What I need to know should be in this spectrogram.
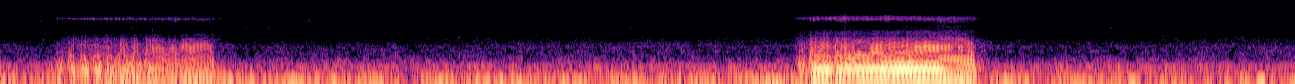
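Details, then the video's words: A small dog snoring big in its sleep: two rasping, harmonic snores roughly five seconds apart, the second louder and longer, over a faint steady hum. "Snoring Doggo"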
